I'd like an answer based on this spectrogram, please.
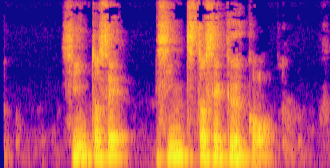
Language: Japanese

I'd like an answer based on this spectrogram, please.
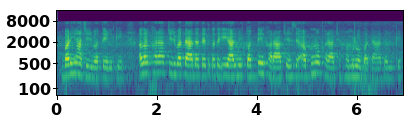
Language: Maithili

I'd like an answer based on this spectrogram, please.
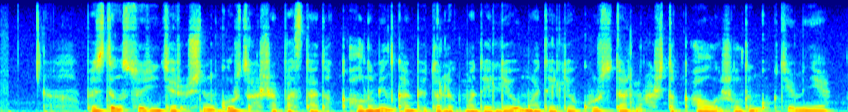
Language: Kazakh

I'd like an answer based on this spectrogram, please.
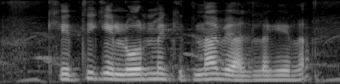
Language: Bhojpuri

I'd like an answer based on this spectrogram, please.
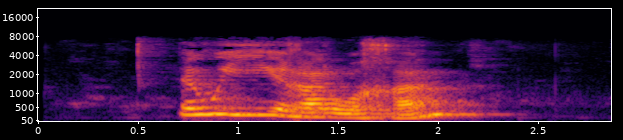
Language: Kabyle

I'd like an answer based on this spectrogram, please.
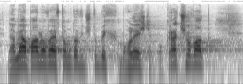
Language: Czech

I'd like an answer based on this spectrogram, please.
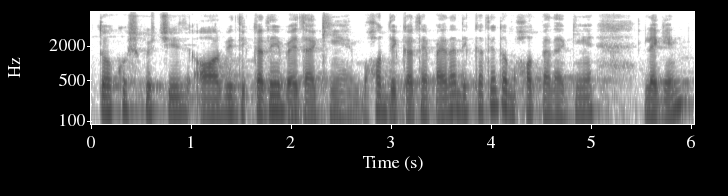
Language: Urdu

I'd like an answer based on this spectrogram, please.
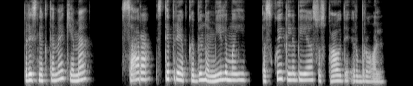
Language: Lithuanian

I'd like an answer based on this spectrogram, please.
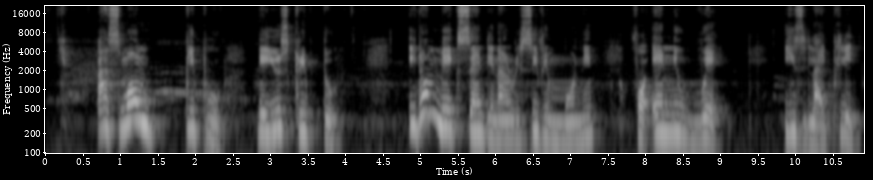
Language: Nigerian Pidgin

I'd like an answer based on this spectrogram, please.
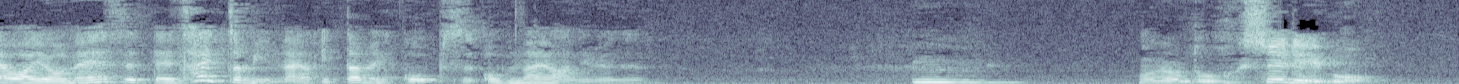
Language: Korean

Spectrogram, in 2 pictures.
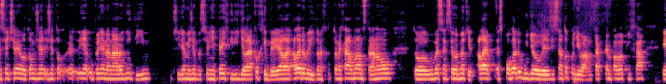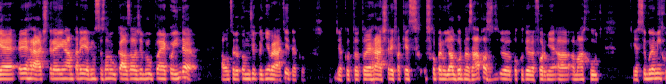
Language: Czech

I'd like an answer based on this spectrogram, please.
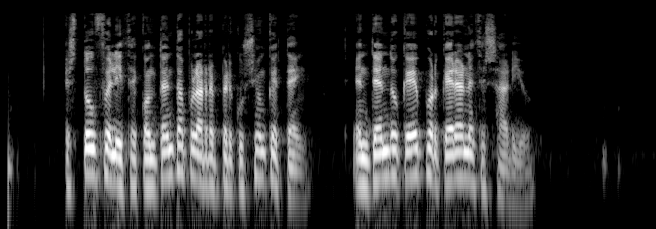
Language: Galician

